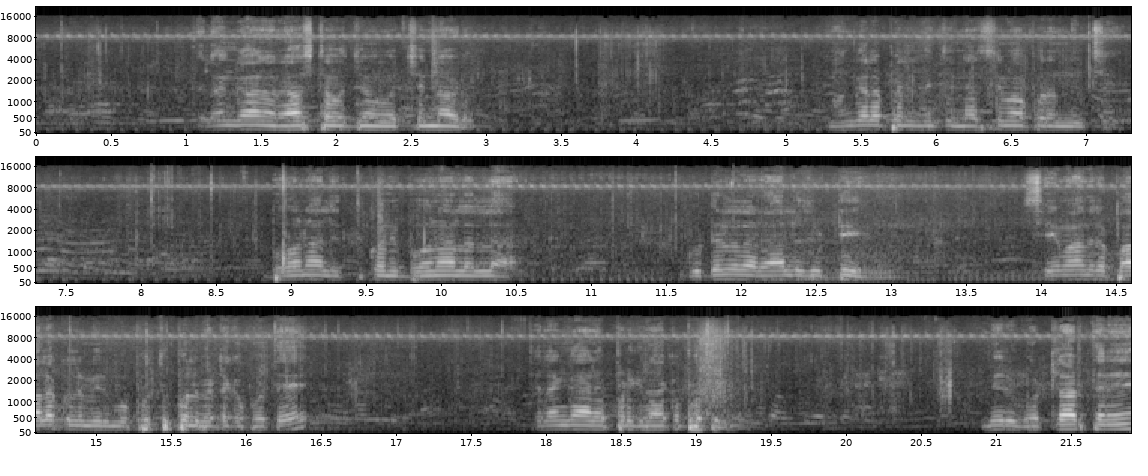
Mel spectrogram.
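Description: A middle-aged man speaks loudly into a microphone through a loudspeaker, in bursts with pauses.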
